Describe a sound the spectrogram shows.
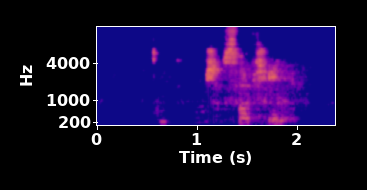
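A young woman speaks briefly and calmly through an online call.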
